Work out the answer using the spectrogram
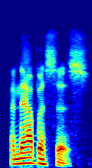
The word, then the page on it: anabasis: American English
